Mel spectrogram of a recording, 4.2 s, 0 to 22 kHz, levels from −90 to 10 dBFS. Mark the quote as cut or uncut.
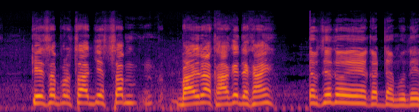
cut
